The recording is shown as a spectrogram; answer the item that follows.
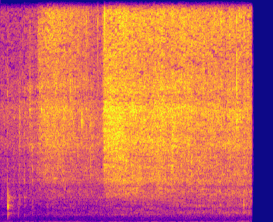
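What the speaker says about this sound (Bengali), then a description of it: "এবার পেঁয়াজ আর রসুন বাটাটা দিয়ে আরও কিছুক্ষণ ভেজে নিচ্ছি" Onion and garlic paste frying in oil in a pan for a hilsa fish curry, a dense steady sizzle that jumps louder as the paste hits the hot oil, then cuts off abruptly.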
